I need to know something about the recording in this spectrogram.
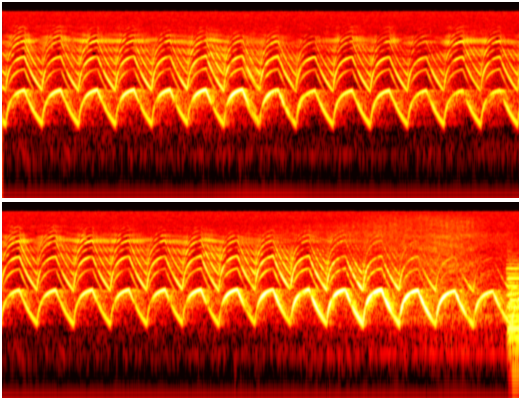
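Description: An emergency-vehicle siren in a fast yelp, about three sweeping pitch cycles a second, growing gradually louder toward the end.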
